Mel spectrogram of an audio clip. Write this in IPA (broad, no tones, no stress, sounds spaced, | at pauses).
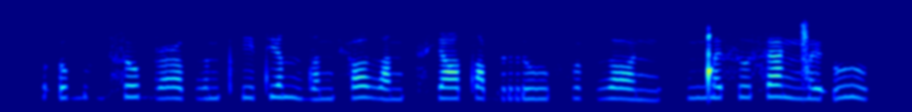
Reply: ʔ o b o b s o b ʕ y b ðˤ ə n pʰ i t y n dˤ y n h ø ðˤ a n t͡sʰ i tˤ o b r u f u b ðˤ ø n | ŋ͡ǃ ə s u s a ŋ͡ǀ ø ʔ u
